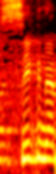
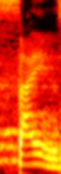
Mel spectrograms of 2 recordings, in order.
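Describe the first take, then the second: First: The word is said with a g sound. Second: The word is said without a g sound. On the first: The speaker calls it wrong. "तो इसे आप सिग्न नहीं पढ़ेंगे" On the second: The speaker calls it right. "तो ये होता है साइन"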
